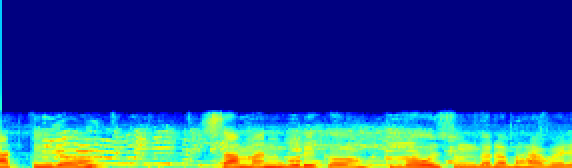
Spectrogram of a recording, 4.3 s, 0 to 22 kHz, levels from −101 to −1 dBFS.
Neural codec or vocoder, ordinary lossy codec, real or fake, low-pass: none; Opus, 64 kbps; real; 7.2 kHz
